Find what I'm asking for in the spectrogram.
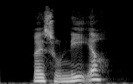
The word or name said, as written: resonere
